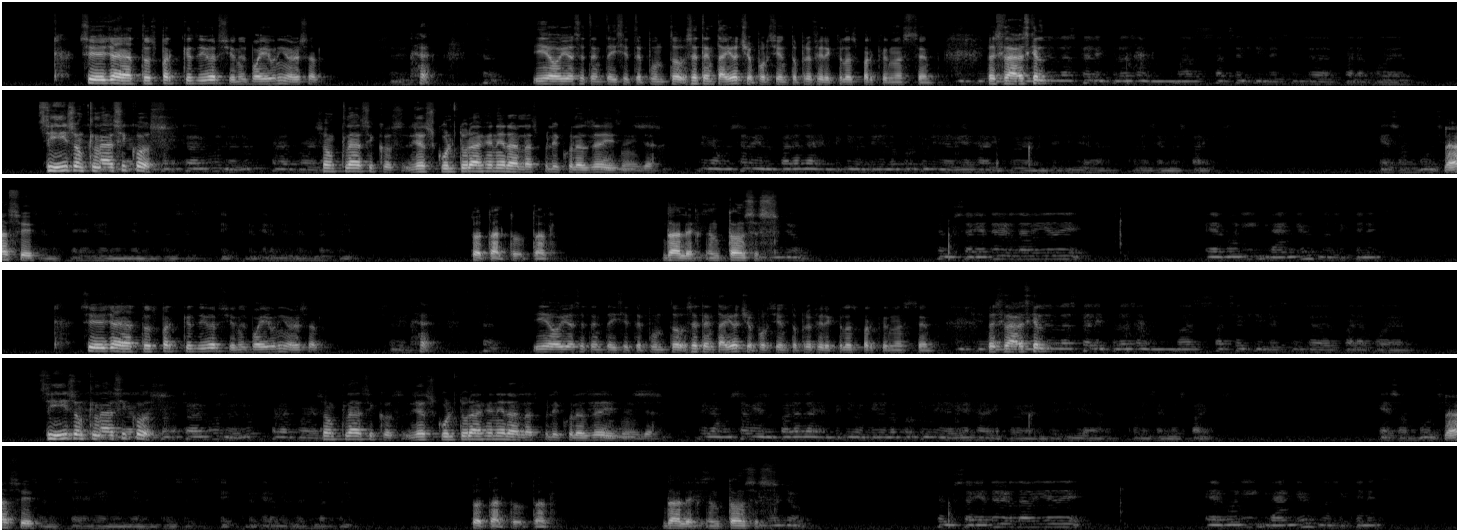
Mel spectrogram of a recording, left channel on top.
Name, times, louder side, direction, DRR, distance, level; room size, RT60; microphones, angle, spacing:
voice 1, 0.5-3.2 4.1-4.3 5.3-9.3 9.9-10.4 14.9-16.0 17.8-21.0 29.0-29.4 33.8-34.6 35.7-36.8, left 3 dB, 45° left, 0.5 m, -27 dB
voice 2, 3.7-4.2 4.7-5.0 9.5-14.1 14.5-14.8 15.1-17.8 20.4-26.9 28.3-32.9 35.9-37.2 38.4-40.0 41.1-43.1, equal, 10° right, 4.7 m, -48 dB
12.5 x 4.4 x 4.0 m
head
